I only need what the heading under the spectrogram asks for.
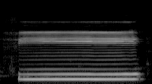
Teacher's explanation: فا کے نیچے زیر، آگے یا ساکن ہے، یہاں ہم فا کے نیچے زیر، آگے یا ساکن ہے، یہ یا مدہ، اس کو ہم ایک الف کی مقدار کھینچ کر ادا کریں گے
